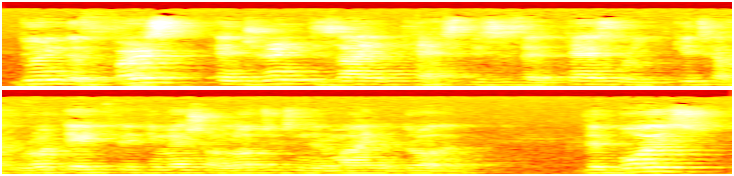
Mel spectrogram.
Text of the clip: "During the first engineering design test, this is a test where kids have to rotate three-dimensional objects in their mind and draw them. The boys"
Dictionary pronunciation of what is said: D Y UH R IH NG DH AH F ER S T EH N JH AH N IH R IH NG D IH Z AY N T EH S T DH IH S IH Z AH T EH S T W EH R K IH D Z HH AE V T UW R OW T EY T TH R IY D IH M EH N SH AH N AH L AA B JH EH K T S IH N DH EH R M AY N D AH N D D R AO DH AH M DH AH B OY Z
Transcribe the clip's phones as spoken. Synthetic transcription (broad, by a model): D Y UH R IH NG DH AH F ER S T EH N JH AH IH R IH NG D IH Z AY N T EH S T DH IH S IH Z AH T EH S T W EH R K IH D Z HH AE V T UW R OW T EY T TH R IY D IH M EH N SH AH N AH L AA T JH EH T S IH N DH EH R M AY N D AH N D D R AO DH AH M DH AH B OY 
